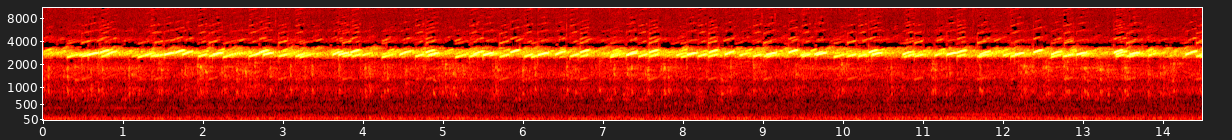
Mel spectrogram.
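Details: Spring dusk chorus of frogs in Ontario, Canada, many voices overlapping in a continuous high-pitched trilling drone that rises and falls in waves over fourteen seconds, with a faint low rumble beneath.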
